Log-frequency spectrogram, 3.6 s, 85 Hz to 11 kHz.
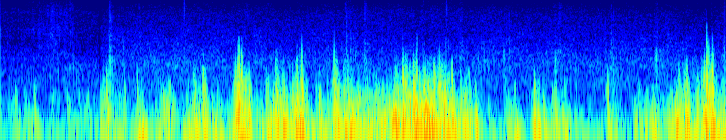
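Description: Gusty wind, gusting past 25 miles an hour after a low pressure system, buffets the microphone in uneven surges and rustles nearby, loud and continuous with no talking.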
